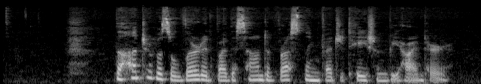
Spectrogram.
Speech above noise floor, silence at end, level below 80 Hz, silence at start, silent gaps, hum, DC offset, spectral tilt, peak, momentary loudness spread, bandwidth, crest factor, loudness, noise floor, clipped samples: 35 dB; 0.35 s; -56 dBFS; 0.7 s; none; none; under 0.1%; -3.5 dB/octave; -2 dBFS; 19 LU; 16.5 kHz; 18 dB; -19 LUFS; -54 dBFS; under 0.1%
